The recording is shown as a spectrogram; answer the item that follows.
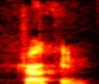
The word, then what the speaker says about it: Droqen: It's like D-R-O-Q-E-N, so Droken? Yeah. – Droken.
